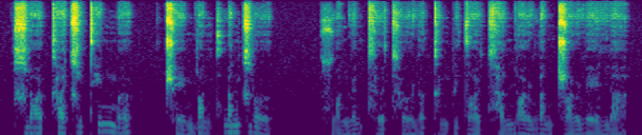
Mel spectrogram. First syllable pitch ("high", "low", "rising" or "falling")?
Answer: rising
